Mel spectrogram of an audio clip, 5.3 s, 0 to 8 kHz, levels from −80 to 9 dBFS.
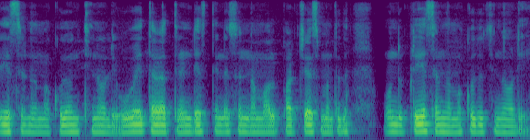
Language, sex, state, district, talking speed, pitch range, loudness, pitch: Tulu, male, Karnataka, Dakshina Kannada, 205 wpm, 110-115 Hz, -18 LUFS, 115 Hz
